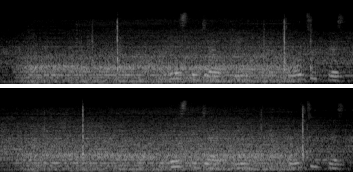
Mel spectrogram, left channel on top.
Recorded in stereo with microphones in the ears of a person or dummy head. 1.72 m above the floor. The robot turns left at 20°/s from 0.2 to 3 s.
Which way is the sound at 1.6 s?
10° right (ahead or behind).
